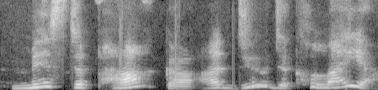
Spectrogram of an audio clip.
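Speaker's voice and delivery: Southern belle, coy and slow; Southern accent. Shown as a demonstration. Wife teasing her husband by name in a Southern belle accent. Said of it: "I love to say Jeffrey Parker with a Southern accent".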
